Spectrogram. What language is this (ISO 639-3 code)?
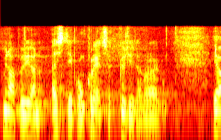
est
